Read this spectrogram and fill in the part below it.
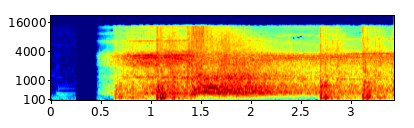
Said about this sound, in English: That's a crowd of Iceland soccer fans cheering on their national team. Two beats and a clap. On the clap, everyone yells, "Huh!"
